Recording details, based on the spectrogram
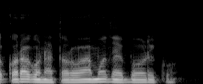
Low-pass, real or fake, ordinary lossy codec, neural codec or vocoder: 14.4 kHz; real; none; none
